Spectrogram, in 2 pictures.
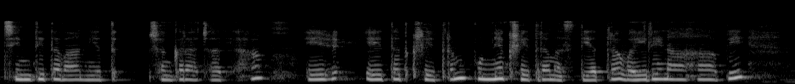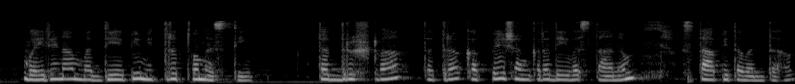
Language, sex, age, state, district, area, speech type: Sanskrit, female, 18-30, Karnataka, Uttara Kannada, rural, spontaneous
